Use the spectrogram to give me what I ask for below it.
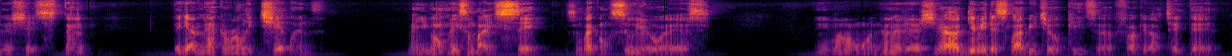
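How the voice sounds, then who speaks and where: A man's voice: lowish voice, slightly rough. A man giving casual, improvised first-person commentary in a crude, profane, slangy way, blunt and mocking as he goes.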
